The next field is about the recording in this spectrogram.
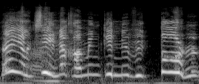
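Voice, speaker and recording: A woman playing a distraught, complaining young wife in a radio drama, with a shrill, tearful voice and a Filipino accent. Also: brisk, crowd noise. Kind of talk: Ilocano radio drama acting.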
